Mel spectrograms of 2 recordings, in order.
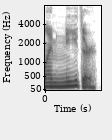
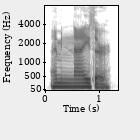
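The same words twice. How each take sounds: First: "neither" said with a long ee; first syllable of "neither" rhymes with knee; NEE-ther pronunciation. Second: "neither" said slowly as NIGH-ther; first syllable of "neither" rhymes with sigh; EYE-ther pronunciation. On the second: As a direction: say "neither" with a long i. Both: Acted. Says both pronunciations of neither.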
